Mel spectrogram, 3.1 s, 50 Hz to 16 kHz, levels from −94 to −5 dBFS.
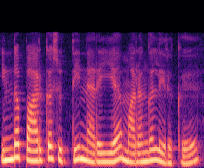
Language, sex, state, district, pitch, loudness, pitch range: Tamil, female, Tamil Nadu, Nilgiris, 220 Hz, -14 LUFS, 190-235 Hz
